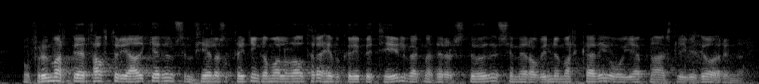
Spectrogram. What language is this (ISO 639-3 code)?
isl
